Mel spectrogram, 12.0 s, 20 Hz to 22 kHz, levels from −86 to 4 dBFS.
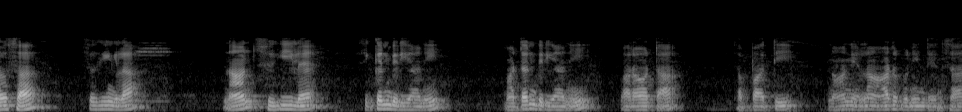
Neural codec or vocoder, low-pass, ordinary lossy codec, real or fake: none; 5.4 kHz; none; real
